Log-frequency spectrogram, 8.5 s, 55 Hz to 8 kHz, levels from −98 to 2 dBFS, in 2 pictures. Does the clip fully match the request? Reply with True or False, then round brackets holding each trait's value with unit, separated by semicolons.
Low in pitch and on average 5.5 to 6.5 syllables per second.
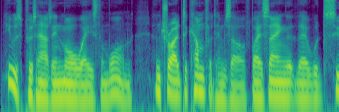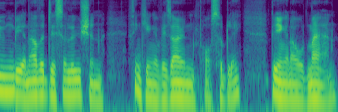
True (105 Hz; 5.9 syllables/s)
